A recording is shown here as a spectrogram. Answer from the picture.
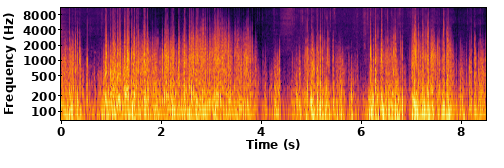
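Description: Strong wind buffeting the microphone in gusts, a heavy low rumble with brief lulls about halfway through and shortly before the end.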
